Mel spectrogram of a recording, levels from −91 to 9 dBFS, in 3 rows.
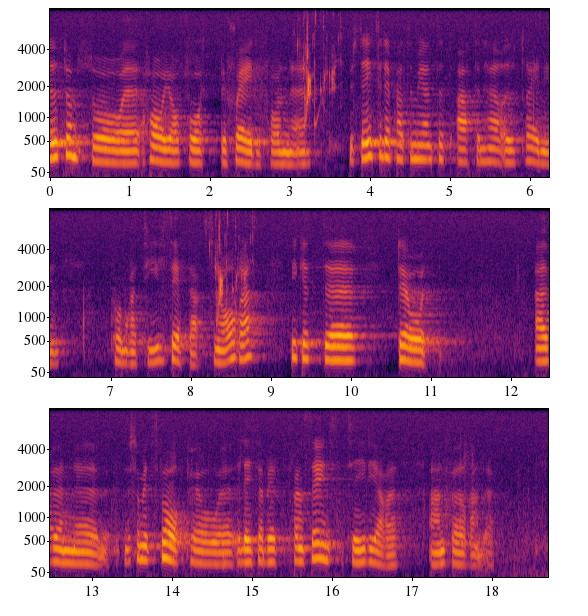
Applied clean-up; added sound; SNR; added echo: neural mask model Resemble Enhance denoiser.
